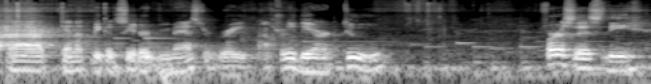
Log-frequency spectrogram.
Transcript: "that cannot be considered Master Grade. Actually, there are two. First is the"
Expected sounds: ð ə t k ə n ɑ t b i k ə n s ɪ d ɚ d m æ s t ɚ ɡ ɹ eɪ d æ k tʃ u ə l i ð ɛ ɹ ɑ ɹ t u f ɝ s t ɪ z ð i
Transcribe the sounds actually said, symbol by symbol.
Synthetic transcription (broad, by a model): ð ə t k ə n ɑ t b i k ə n s ɪ d ɚ d m æ s t ɚ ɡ ɹ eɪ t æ k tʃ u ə l i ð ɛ ɑ ɹ t u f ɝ s ɪ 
